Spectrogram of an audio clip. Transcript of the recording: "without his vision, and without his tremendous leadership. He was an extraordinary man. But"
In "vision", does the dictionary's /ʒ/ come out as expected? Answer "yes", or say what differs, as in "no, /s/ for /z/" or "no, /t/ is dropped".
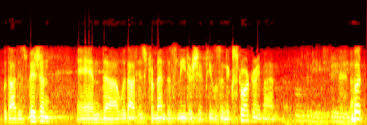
yes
